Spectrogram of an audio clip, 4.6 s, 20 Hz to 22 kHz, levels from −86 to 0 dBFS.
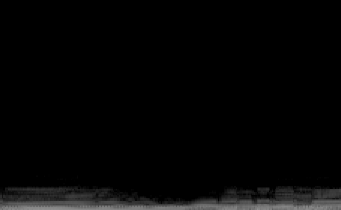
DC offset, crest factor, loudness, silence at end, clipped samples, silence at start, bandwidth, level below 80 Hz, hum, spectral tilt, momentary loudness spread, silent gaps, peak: under 0.1%; 12 dB; -44 LUFS; 0 s; under 0.1%; 0 s; 3.7 kHz; -78 dBFS; none; -11.5 dB/octave; 7 LU; none; -32 dBFS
